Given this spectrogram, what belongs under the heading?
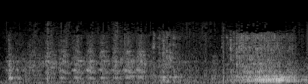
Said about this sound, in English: That is, if I can get the car started. Sometimes this thing sticks.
